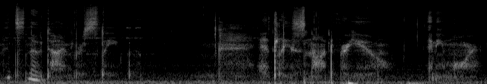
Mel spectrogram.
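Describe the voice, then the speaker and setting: A woman playing a weary, gently coaxing Alice from Wonderland in a soft, breathy ASMR roleplay whisper. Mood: gentle, attentive. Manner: slow, hushed, repeats words soothingly.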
